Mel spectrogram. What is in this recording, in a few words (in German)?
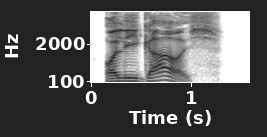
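"Oligarch", German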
